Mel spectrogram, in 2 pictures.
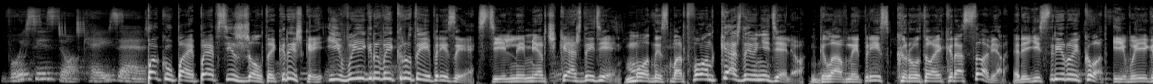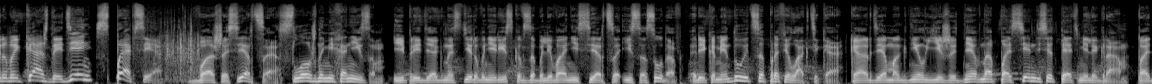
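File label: russian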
